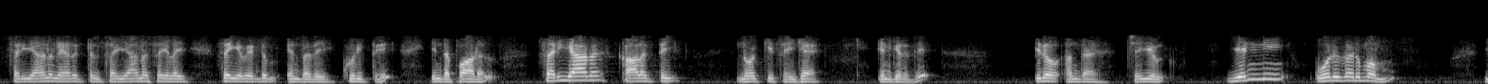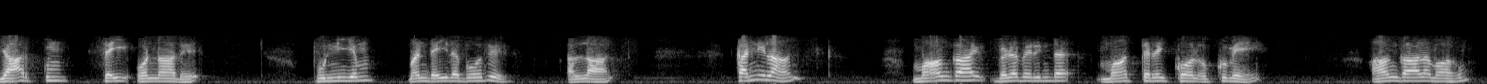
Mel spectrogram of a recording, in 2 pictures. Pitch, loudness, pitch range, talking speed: 135 Hz, -17 LUFS, 115-155 Hz, 65 wpm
